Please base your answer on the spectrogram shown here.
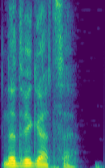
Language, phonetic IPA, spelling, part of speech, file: Russian, [nədvʲɪˈɡat͡sːə], надвигаться, verb, Ru-надвигаться.ogg
- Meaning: 1. to approach, to draw near, to impend, to be imminent 2. to come (over), to move (onto) 3. passive of надвига́ть (nadvigátʹ)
